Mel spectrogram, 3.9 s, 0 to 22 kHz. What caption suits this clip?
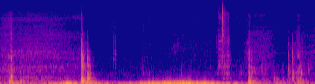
Sound effects > Objects / House appliances
Wooden Drawer 12
open, wooden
